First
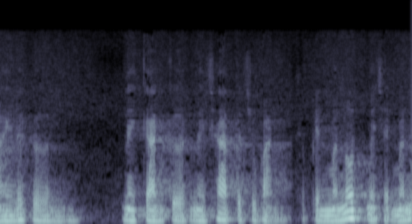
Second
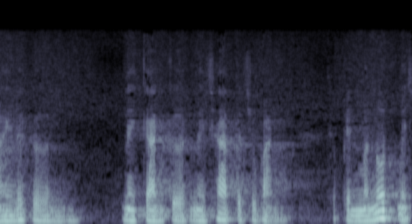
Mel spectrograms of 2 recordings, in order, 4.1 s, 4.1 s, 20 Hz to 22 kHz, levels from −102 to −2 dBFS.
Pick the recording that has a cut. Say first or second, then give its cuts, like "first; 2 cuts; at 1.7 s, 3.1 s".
first; 1 cut; at 2.9 s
